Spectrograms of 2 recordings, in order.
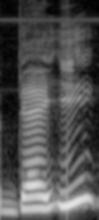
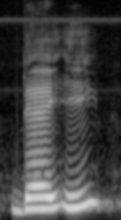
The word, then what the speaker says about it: Dei: So Dei, right, Dei, two syllables, Dei Patris, amen, Dei Patris, amen.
